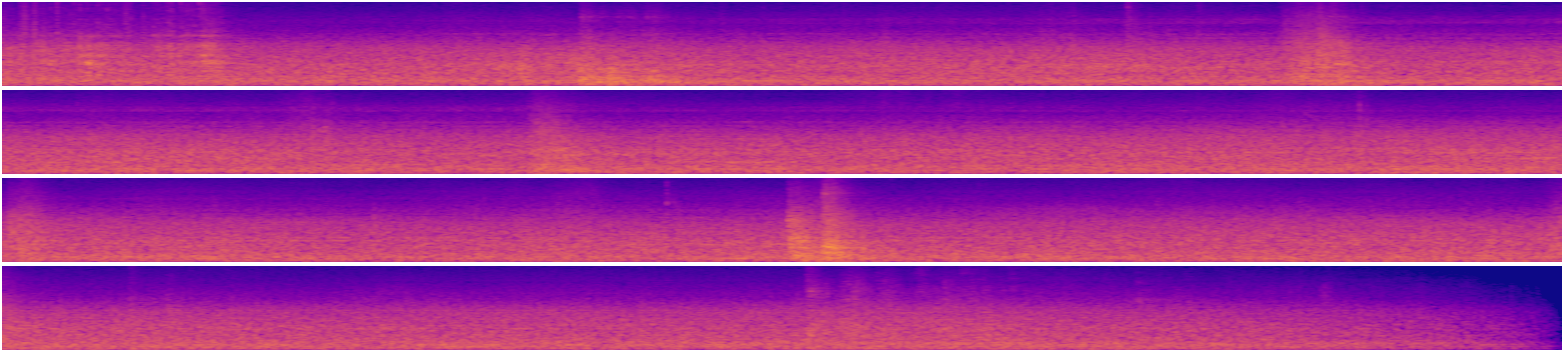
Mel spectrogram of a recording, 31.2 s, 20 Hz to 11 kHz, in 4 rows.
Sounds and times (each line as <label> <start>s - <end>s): cart with plastic wheels on asphalt 0.0s - 1.2s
